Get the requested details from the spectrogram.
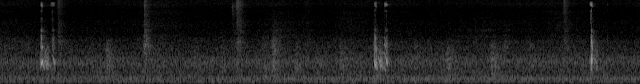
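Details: Three soft, sharp, irregularly spaced hiccup sounds from a baby in a quiet room; hiccups.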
